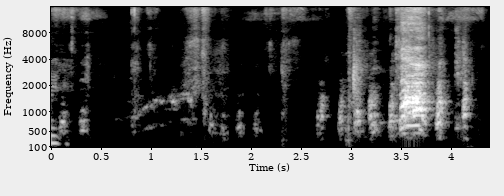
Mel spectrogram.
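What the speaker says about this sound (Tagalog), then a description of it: "Ayan yung kulungan ng manok." Chickens cluck from a coop on a farm, scattered calls rising to a louder burst near the end, with people talking over them.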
